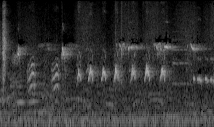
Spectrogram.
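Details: Chinese hwamei giving a quieter song: a few slurred notes, then a string of short, bright whistled notes repeated at an even pace about twice a second, closing on a sharp high note.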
